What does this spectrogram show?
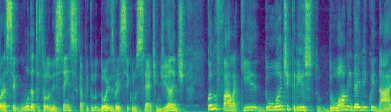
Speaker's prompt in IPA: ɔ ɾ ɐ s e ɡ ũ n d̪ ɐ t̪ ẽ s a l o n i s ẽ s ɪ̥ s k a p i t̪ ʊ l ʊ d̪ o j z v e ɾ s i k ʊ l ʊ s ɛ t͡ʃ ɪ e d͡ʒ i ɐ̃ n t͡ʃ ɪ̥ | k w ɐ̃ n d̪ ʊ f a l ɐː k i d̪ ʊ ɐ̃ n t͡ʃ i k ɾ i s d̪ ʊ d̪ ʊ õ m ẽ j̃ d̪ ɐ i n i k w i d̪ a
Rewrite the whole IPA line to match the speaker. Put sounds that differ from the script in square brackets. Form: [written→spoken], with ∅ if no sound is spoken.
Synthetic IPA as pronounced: ɔ ɾ ɐ s e ɡ ũ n d̪ ɐ t̪ [ẽ→e] s a l o n i s ẽ s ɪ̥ s k a p i t̪ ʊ l ʊ d̪ o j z v e ɾ s i k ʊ l ʊ s ɛ t͡ʃ ɪ [e→ẽ] d͡ʒ i ɐ̃ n t͡ʃ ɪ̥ | k w ɐ̃ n d̪ ʊ f a l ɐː k i d̪ ʊ ɐ̃ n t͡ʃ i k ɾ i s [d̪→t̪] ʊ d̪ ʊ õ m ẽ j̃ d̪ ɐ i n i k w i d̪ a

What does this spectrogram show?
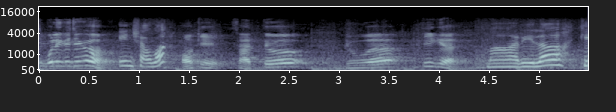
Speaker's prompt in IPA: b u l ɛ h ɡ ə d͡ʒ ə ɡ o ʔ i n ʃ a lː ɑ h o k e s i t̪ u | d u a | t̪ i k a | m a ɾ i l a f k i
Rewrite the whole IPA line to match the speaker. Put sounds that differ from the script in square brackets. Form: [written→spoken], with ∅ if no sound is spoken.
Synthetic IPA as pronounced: b [u→o] l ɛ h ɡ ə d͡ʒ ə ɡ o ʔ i n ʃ a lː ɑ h o k e s [i→a] t̪ u | d u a | t̪ i [k→ɡ] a | m a ɾ i l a [f→h] k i

